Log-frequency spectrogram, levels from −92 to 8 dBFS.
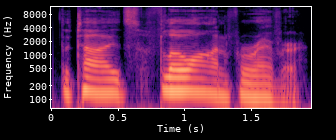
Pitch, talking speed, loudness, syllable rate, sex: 130 Hz, 155 wpm, -18 LUFS, 4.6 syllables/s, male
